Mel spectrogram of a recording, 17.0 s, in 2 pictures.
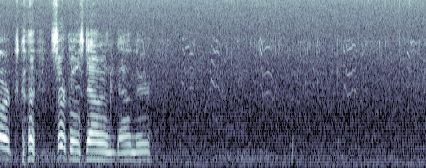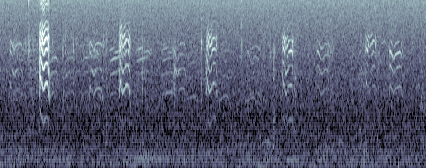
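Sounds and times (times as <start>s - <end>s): short high bird calls: 8.1s - 15.2s, 15.8s - 16.6s.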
